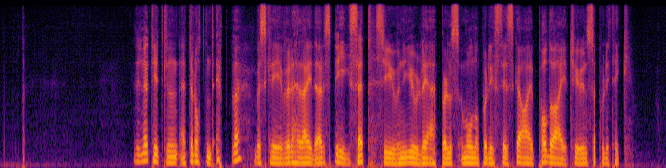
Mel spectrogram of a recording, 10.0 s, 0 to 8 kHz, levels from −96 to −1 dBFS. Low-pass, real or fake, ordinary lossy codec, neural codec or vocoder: 7.2 kHz; fake; none; codec, 16 kHz in and 24 kHz out, 0.6 kbps, FocalCodec, streaming, 4096 codes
